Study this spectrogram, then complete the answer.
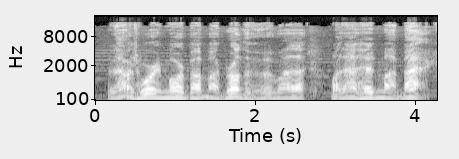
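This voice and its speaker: Over background music, a man with an American accent speaks in a fairly high pitch with ordinary pitch variation. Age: 80s+. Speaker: war veteran. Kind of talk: interview answer. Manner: hesitant, halting.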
